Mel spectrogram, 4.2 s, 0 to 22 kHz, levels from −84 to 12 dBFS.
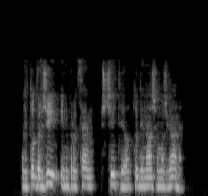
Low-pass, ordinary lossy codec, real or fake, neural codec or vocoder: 7.2 kHz; AAC, 48 kbps; real; none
